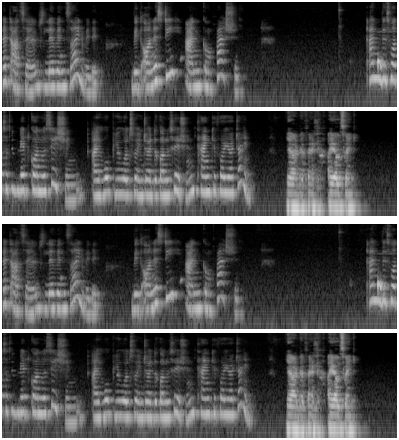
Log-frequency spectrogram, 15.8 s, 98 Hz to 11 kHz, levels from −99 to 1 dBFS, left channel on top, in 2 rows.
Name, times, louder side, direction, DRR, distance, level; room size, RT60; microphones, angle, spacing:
voice 1, 0.0-1.9 2.6-4.8 7.3-12.9, left 2 dB, 20° left, 0.4 m, -34 dB
voice 2, 13.6-14.9, equal, 50° right, 1.0 m, -26 dB
5.8 x 3.1 x 2.9 m
head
